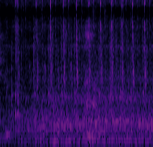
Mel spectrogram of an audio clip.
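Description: A sewing machine stitches the edge of a denim jacket pocket in a steady, rapid run heard up close, with a voice talking over the mechanical whir.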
